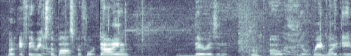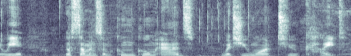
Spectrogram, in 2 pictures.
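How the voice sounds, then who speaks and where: A man giving casual, rambling gameplay commentary, explaining and describing what happens as he plays. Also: mid-range voice. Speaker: video game streamer and narrator.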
